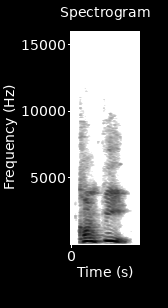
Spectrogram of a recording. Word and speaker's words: confit: Confit, pronounced confit.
